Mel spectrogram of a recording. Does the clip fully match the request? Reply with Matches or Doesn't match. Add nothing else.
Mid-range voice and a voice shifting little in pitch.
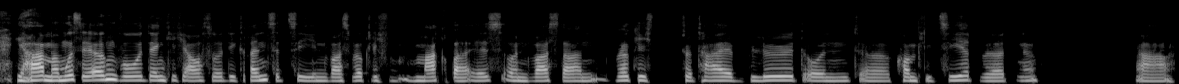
Matches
